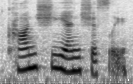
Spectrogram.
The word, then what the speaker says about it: conscientiously: right we have conscientiously oh this one is great because the T and the C in this word in the middle not the first one sound like Shh like be quiet conscientiously now we have meticulously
